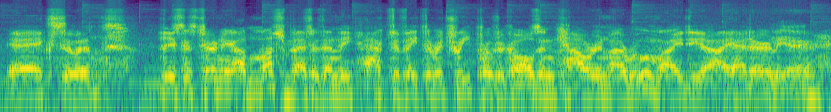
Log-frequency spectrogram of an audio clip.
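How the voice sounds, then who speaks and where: An actor playing a pompous, domineering brain-in-a-machine scientist in a video game, declaiming in an imperious, theatrical way. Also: male voice, mid-range voice, lively intonation, normal speed, natural voice, rough recording. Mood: commanding. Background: loud music.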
